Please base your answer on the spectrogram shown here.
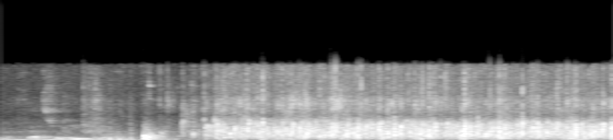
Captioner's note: applause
